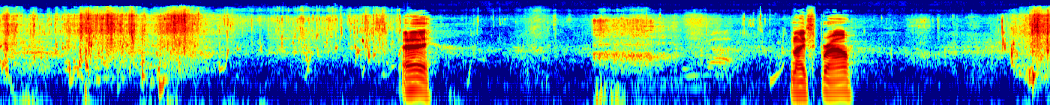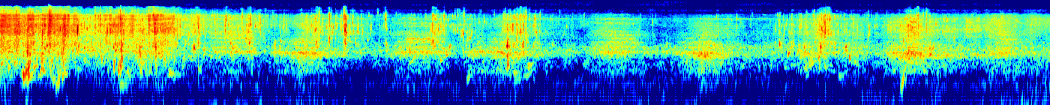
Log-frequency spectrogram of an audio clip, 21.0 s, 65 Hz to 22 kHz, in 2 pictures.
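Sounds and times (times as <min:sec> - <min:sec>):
creek water splashing: 0:00.0 - 0:05.7, 0:09.5 - 0:21.0.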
